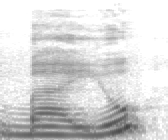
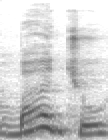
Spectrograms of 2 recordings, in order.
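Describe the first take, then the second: First: The middle consonant is a soft Y sound. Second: The middle consonant is a hard J sound. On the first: This is how Javanese speakers say it. "bunyi J diucapkan dengan lebih lembut seperti bunyi huruf Y" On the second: This is the standard Indonesian pronunciation. "dalam bahasa Indonesia, kata baju diucapkan dengan bunyi J yang keras"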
